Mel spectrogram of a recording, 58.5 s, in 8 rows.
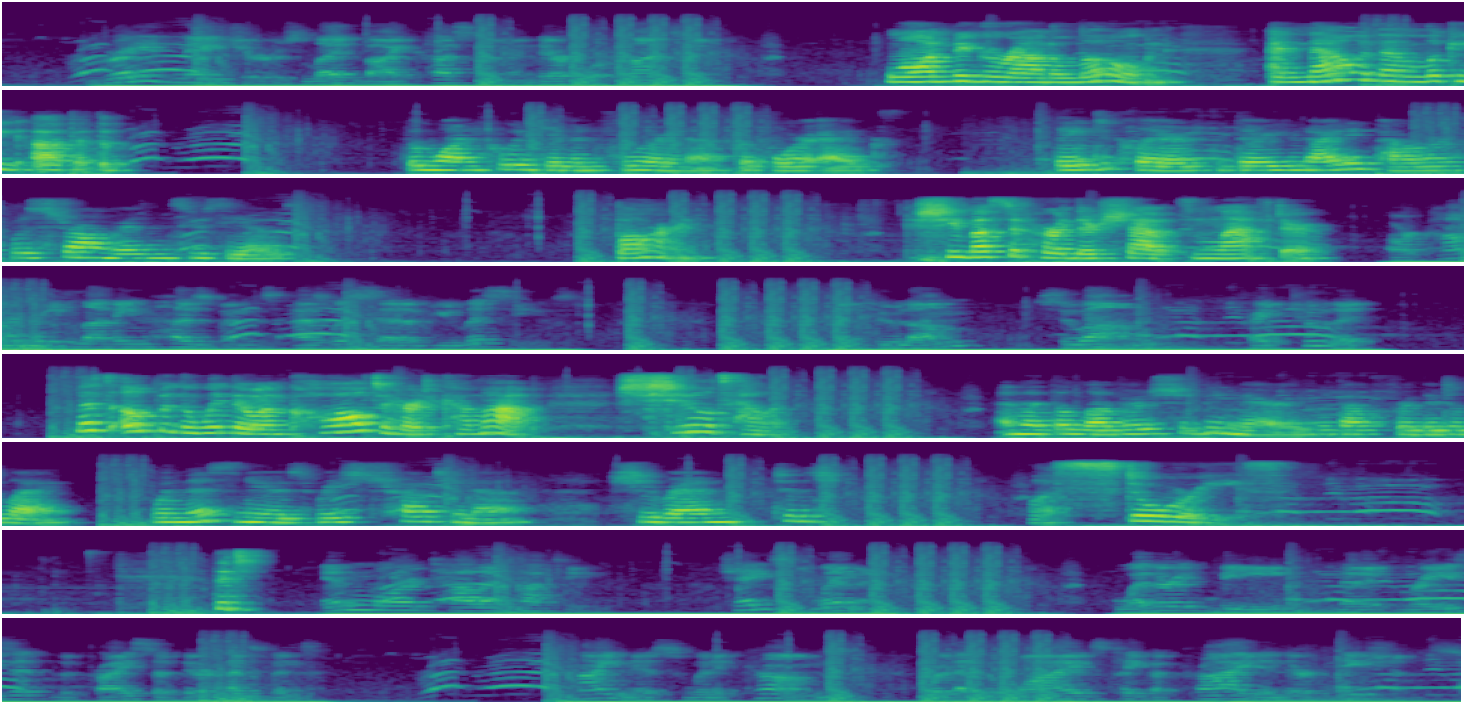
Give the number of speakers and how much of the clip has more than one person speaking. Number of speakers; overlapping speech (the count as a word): three, no overlap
